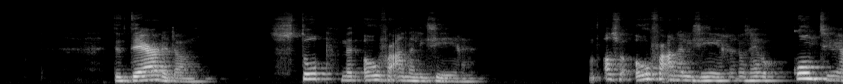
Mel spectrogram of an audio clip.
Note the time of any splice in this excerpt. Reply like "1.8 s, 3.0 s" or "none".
none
